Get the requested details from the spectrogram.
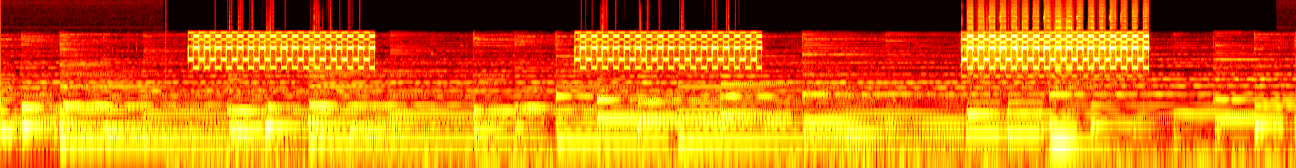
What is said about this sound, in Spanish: Y eso fue hasta que una llamada por teléfono lo despertó, y vaya que lo hizo así.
